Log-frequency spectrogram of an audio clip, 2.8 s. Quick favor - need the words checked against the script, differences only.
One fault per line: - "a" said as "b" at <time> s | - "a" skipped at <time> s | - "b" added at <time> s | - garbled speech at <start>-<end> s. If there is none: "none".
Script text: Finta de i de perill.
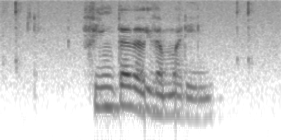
none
